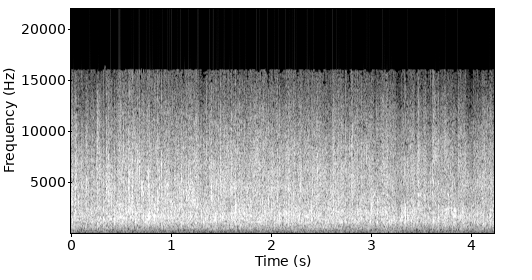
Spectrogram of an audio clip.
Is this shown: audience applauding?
yes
